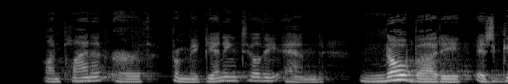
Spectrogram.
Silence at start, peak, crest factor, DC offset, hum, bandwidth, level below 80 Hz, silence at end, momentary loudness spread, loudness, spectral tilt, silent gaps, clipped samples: 0.45 s; -8 dBFS; 22 dB; under 0.1%; none; 15 kHz; -72 dBFS; 0 s; 17 LU; -28 LUFS; -6 dB/octave; none; under 0.1%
